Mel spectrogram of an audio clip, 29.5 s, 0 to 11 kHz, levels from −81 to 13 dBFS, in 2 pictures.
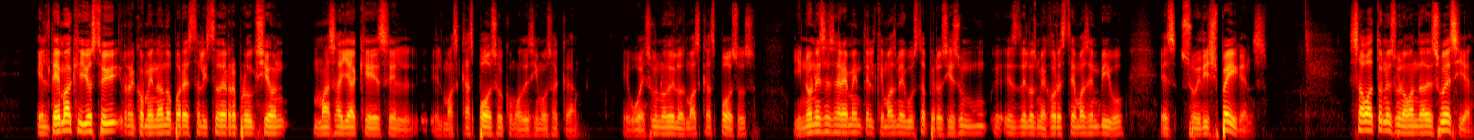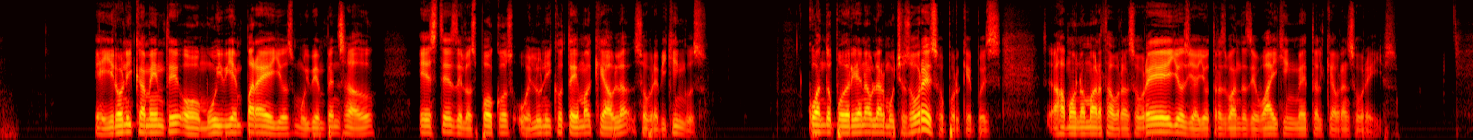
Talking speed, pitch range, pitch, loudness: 215 wpm, 100-125 Hz, 115 Hz, -23 LUFS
